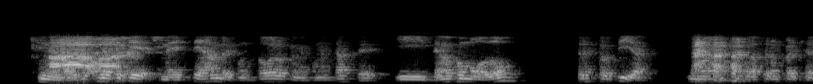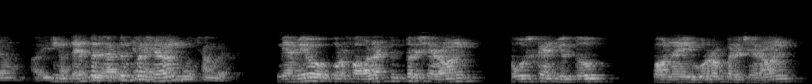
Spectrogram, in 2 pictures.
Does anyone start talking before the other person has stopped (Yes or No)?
Yes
